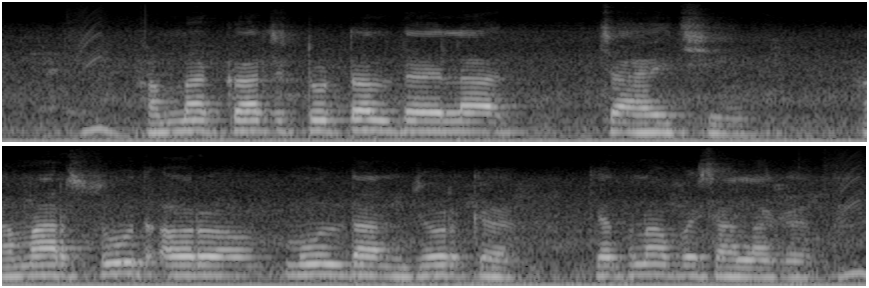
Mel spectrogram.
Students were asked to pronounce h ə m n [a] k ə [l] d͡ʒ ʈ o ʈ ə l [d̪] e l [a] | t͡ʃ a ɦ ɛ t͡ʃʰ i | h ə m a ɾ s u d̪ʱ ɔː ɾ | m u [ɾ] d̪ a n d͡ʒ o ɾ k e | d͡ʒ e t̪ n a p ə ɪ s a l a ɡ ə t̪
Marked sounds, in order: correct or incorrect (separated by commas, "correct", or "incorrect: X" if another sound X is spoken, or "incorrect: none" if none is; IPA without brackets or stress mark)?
correct, incorrect: ɾ, correct, correct, incorrect: l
